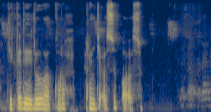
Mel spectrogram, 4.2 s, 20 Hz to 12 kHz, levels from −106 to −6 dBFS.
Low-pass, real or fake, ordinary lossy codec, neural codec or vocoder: 10.8 kHz; fake; Opus, 64 kbps; vocoder, 44.1 kHz, 128 mel bands every 256 samples, BigVGAN v2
